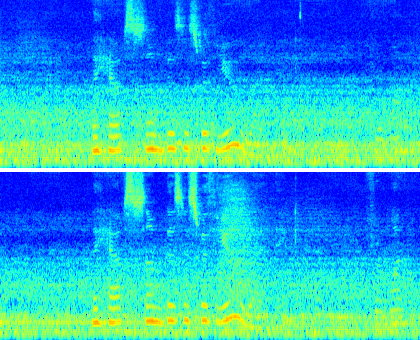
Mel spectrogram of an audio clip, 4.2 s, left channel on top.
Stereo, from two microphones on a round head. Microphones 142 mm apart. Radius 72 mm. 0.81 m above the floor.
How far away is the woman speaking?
About 0.5 m.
